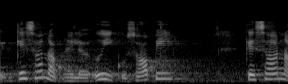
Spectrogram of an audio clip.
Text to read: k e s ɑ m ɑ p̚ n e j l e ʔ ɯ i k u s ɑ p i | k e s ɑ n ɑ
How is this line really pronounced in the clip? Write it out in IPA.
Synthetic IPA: k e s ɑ n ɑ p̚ n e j l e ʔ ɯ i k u s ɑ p i | k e s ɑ n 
